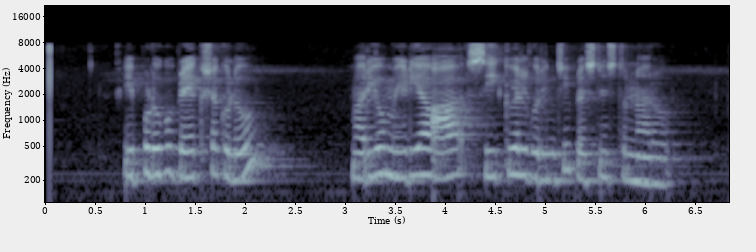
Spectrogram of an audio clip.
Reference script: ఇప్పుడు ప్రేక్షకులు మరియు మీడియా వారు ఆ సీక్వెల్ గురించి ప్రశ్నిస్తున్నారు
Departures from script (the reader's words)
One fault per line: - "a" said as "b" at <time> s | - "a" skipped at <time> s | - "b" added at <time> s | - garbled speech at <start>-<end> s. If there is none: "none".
- "వారు" skipped at 3.8 s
